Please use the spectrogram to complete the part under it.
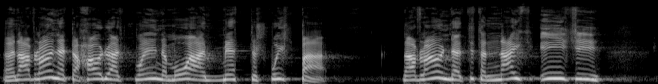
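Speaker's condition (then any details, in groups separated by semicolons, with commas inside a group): Deafness; deaf during school years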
